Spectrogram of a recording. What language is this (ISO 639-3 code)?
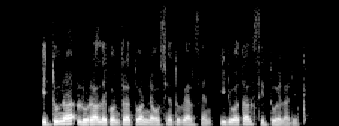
eus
